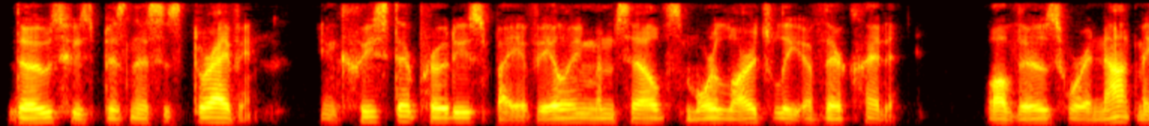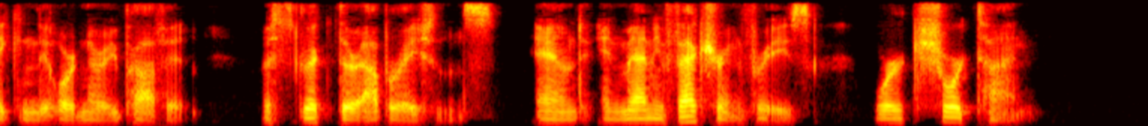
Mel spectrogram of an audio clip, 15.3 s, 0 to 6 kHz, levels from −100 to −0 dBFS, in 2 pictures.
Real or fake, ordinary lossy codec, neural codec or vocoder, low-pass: fake; MP3, 48 kbps; codec, 24 kHz, 0.9 kbps, WavTokenizer, medium speech release version 2; 5.4 kHz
